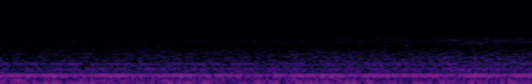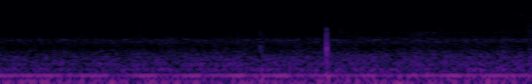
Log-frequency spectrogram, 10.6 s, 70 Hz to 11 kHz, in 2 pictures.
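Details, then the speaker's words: 52-inch Hampton Bay (Air Cool) Windward four-blade ceiling fan, made March 1992, running at medium speed. Steady low hum and an even whoosh of air with faint ticks; a slight wobble comes from warped blades. A good, normal medium speed. "The medium is starting to pump out some air. Uh, the fan does have a slight wobble to it cuz some of the blades are warped. But this is a very good medium speed."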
